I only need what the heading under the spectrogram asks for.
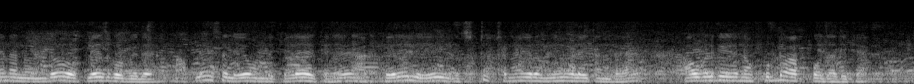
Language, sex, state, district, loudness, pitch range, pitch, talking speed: Kannada, male, Karnataka, Bangalore, -16 LUFS, 135-165 Hz, 155 Hz, 140 wpm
